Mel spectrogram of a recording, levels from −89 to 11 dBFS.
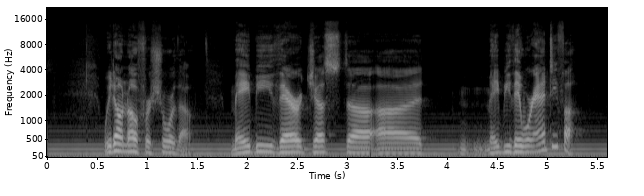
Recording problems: electrical hum; faint; throughout; 60 Hz, 25 dB below the speech

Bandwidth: 15 kHz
